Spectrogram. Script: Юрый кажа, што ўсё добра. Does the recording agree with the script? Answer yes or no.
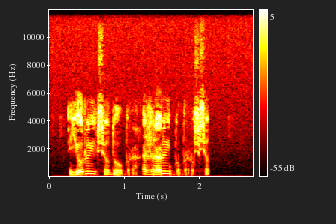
no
